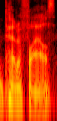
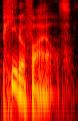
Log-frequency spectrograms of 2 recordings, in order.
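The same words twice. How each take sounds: First: It is said with an American pronunciation. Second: It is said with a British pronunciation. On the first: This is the old way of saying it. "It's no longer pedophiles" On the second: This is the new way of saying it. "a British uh, crime drama ... we've changed the enunciation of a word"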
